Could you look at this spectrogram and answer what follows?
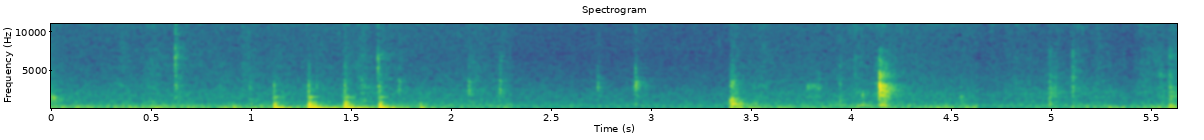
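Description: Faint handling noise from a plastic ink-filling syringe and bottle being set down on a tabletop: a quick cluster of about four light knocks about a second in, then two single clicks later, over a faint steady hum.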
